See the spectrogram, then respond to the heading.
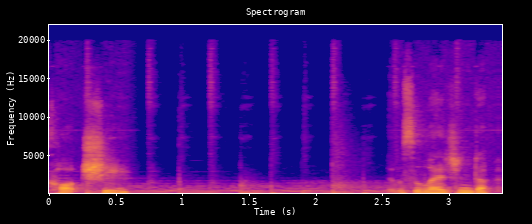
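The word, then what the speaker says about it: cait sìth: scottish legend of the cat seth or it's pronounced kochi it was a legend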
